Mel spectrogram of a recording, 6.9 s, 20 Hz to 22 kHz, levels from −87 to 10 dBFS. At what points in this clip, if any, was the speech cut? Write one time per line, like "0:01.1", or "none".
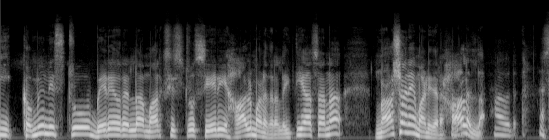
none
